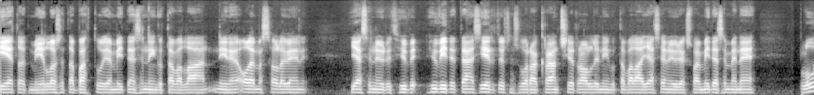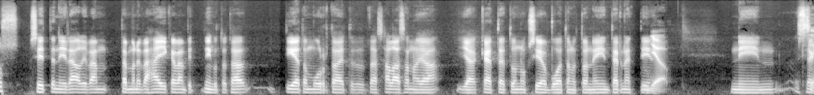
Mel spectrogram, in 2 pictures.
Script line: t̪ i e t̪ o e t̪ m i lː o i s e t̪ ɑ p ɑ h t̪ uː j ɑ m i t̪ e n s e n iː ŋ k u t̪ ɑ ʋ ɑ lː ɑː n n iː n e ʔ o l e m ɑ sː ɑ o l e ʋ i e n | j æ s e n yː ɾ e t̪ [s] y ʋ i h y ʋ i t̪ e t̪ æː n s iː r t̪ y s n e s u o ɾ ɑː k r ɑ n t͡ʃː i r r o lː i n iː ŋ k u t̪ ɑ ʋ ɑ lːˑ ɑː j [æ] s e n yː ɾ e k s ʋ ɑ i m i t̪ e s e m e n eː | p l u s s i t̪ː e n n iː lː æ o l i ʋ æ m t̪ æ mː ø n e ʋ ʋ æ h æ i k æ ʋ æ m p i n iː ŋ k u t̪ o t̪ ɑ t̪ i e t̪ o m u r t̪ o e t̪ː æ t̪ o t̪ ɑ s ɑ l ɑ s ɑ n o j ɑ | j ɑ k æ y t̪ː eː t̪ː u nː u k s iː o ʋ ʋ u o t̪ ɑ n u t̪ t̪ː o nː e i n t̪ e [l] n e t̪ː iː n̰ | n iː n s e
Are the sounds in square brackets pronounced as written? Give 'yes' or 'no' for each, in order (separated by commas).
no, yes, no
